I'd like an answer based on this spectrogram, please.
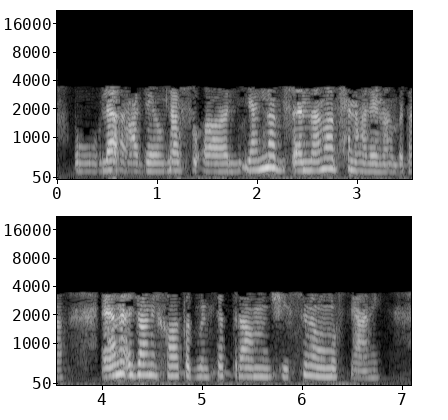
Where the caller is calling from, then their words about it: Damascus, Damascus Governorate, Syria; يعطيك العافية شيخ، أنا من الشام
